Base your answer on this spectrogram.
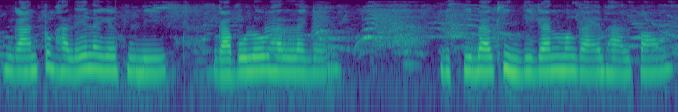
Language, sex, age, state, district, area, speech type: Assamese, female, 18-30, Assam, Lakhimpur, rural, spontaneous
